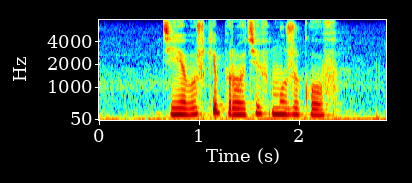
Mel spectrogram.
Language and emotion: Russian, neutral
